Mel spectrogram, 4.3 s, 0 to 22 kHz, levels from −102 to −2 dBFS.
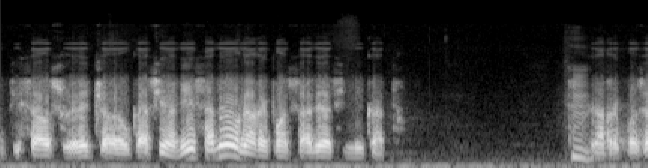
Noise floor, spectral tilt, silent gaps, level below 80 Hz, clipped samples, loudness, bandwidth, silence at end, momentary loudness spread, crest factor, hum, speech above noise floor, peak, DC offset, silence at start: -51 dBFS; -6 dB/octave; none; -48 dBFS; under 0.1%; -18 LUFS; 7.8 kHz; 0 s; 12 LU; 14 dB; none; 33 dB; -6 dBFS; under 0.1%; 0.05 s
